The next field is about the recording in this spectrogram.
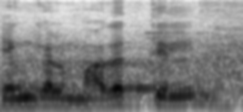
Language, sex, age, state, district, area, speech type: Tamil, male, 18-30, Tamil Nadu, Namakkal, rural, spontaneous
